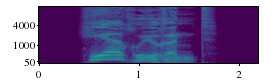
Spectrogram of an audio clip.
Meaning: present participle of herrühren
- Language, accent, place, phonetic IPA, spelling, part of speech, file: German, Germany, Berlin, [ˈheːɐ̯ˌʁyːʁənt], herrührend, verb, De-herrührend.ogg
